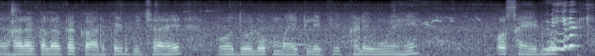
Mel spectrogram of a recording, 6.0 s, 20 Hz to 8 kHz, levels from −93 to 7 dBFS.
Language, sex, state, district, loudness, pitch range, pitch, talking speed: Hindi, male, Bihar, Saran, -19 LUFS, 140-155 Hz, 145 Hz, 170 wpm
